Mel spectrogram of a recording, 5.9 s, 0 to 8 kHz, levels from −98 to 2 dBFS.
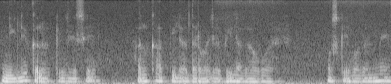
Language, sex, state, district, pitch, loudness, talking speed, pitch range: Hindi, male, Uttar Pradesh, Jyotiba Phule Nagar, 110 Hz, -19 LUFS, 155 wpm, 105-120 Hz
